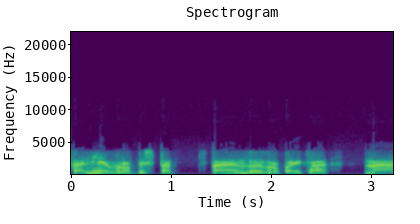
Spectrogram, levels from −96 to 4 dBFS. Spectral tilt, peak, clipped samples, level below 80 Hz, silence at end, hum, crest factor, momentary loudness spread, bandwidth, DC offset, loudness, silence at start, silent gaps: -8 dB/octave; -2 dBFS; under 0.1%; -74 dBFS; 0 s; none; 18 dB; 6 LU; 4.6 kHz; under 0.1%; -18 LUFS; 0 s; none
